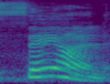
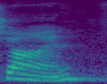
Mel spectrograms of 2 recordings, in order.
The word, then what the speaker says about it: sean: As a command, ser is sean. It's not pronounced shan, and it's not pronounced si. Okay, this is Spanish. We pronounce every vowel.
